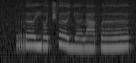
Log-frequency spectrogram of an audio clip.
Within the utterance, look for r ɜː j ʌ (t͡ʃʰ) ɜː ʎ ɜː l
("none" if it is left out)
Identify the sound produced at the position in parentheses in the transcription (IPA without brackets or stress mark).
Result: t͡ʃʰ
